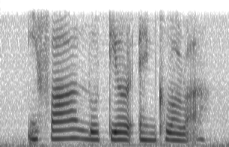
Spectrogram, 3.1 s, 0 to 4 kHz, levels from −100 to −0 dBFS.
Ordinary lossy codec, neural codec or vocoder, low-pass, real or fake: none; codec, 16 kHz, 0.9 kbps, LongCat-Audio-Codec; 3.6 kHz; fake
